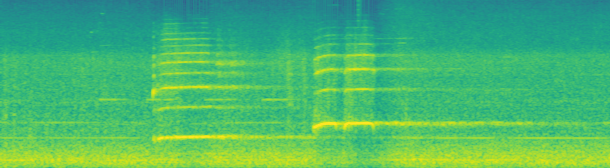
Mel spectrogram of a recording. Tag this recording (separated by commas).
Train, Rail transport, Train whistle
